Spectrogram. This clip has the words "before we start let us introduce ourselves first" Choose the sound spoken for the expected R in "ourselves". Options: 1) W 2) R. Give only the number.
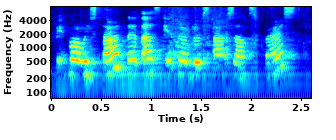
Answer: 1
